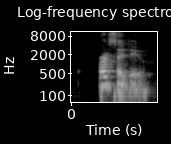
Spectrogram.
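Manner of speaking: pitched well up for the president; high, lightly voiced club president. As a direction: answer brightly as the president. Reading the club president's reply.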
